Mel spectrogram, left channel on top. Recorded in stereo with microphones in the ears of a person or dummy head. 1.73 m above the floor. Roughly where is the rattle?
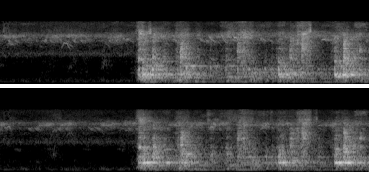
Left.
